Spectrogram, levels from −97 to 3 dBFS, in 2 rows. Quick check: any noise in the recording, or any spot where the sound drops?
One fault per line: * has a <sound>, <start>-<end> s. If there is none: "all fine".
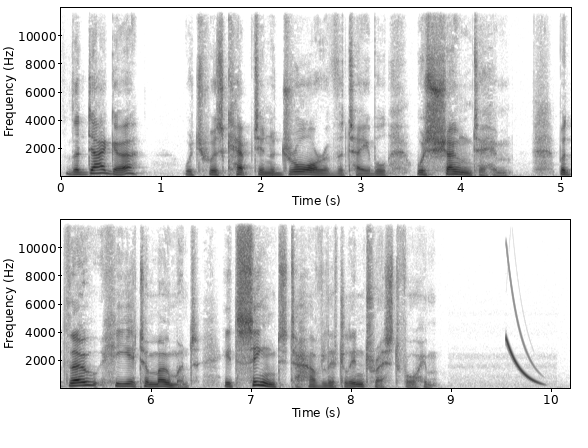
* has a chirp, 9.5-10.0 s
